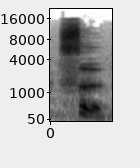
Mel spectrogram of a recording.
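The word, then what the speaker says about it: 四: Four is pronounced si, and death is pronounced si.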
